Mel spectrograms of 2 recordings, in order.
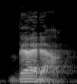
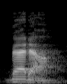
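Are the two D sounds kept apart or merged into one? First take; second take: merged; merged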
